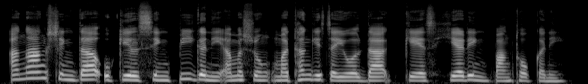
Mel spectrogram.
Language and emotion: Manipuri, neutral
